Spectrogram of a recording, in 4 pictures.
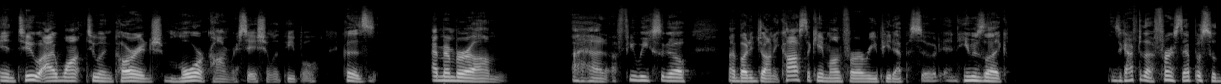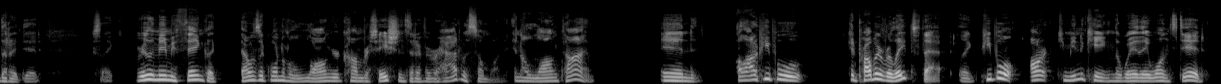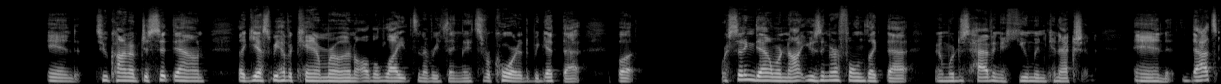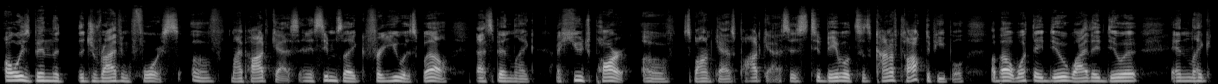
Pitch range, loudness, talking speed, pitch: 150-180 Hz, -25 LUFS, 220 wpm, 160 Hz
